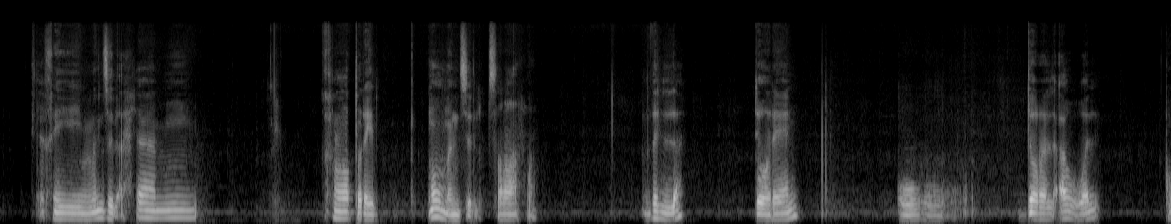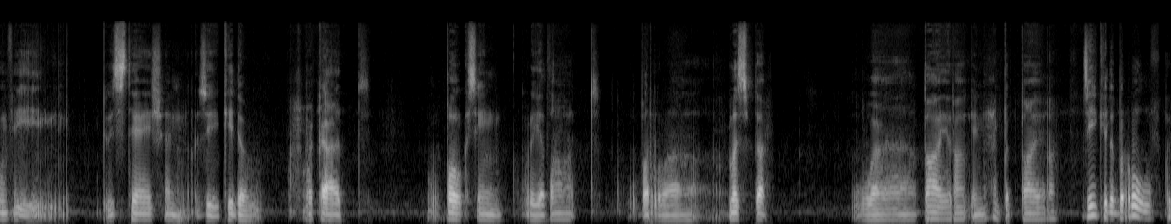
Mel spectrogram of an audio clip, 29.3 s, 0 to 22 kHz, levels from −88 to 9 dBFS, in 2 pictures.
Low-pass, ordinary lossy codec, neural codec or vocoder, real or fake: 14.4 kHz; none; codec, 44.1 kHz, 2.6 kbps, SNAC; fake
